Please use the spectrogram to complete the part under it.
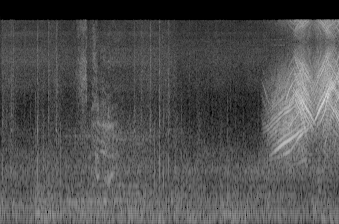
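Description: Footsteps thud on stone ground.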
